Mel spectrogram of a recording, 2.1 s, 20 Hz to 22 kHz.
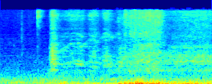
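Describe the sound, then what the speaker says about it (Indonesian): Diesel engine of an OH 1526 bus, started through a relocated starter switch because the ignition key switch is broken, cranks briefly and then catches into a steady, loud running rumble close by. "Nah, mesin udah hidup."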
